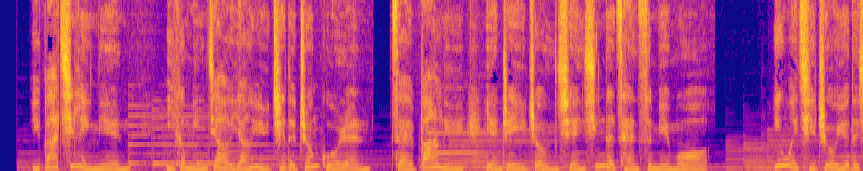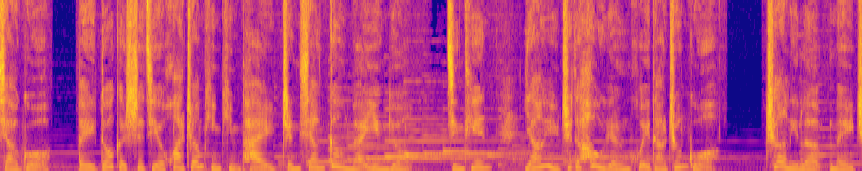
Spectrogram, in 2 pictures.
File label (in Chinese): 女, 蚕丝面膜蜜语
